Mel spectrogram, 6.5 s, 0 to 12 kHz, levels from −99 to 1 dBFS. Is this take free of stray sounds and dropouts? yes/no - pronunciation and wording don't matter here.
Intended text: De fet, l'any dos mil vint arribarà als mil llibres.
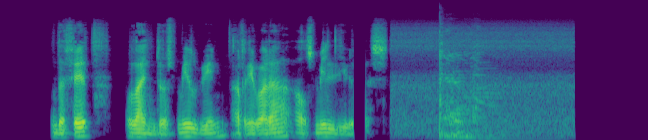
no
